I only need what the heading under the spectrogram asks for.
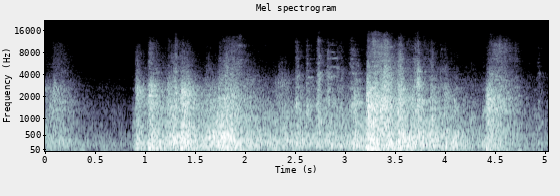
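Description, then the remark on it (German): A mine rail car, benches on a transport platform, runs through a mine gallery at a few km/h: a loud, continuous metallic rattle with heavy thuds and bursts of screeching noise, echoing in the tunnel. No one speaks. “das sind im Prinzip Bänke auf einer Transportplattform, wenn wir es mal einfach erklären, die durch den Stollen fährt.”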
